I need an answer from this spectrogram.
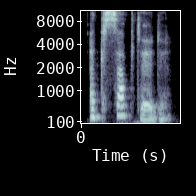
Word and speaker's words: accepted: The second sound is accepted.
